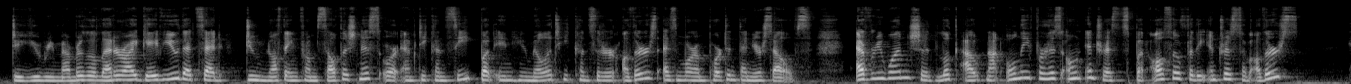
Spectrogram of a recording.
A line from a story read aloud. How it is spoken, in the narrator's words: his dad asked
